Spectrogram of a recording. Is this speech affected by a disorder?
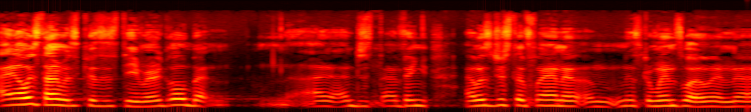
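Yes: cerebral palsy; smokes a lot of cannabis.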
